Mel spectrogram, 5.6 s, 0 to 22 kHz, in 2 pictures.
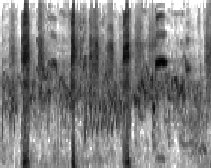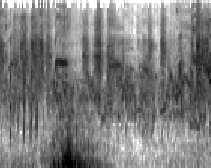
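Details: A colony of colourful budgies playing and chirping, recorded August 25, 2023; busy high warbling chatter from several birds, broken by sharp knocks and a low thump near the middle.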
